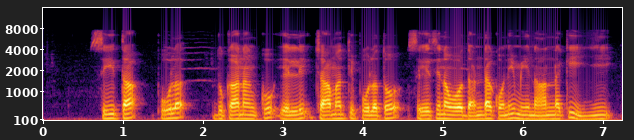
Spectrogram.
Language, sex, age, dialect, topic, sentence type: Telugu, male, 36-40, Telangana, agriculture, statement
